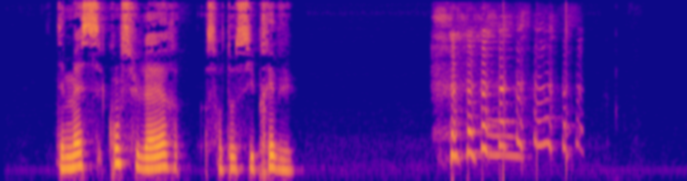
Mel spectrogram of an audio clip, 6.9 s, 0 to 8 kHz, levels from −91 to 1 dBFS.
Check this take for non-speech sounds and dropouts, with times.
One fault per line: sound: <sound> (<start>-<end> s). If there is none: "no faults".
sound: laugh (4.3-5.9 s)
